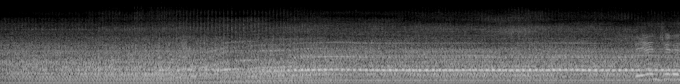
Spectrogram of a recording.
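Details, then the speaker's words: BCS 630 WS walk-behind flail mower driving forward in gear 2 while mowing: the engine holds a firm, even beat and speed. The operator hears it straining a little and says it is probably a bit much; normal running under load. "You can hear it straining a little bit, it's probably a little bit much for it."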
